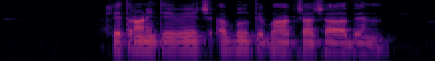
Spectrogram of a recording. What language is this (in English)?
Khetrani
